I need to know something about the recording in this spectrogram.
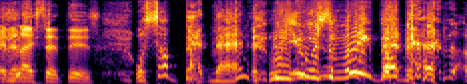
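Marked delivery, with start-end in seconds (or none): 1.3-4.7 very high, loud villain voice with swooping pitch. Retelling choking a cousin while high: Joker voice. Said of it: "I was the fucking Joker".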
